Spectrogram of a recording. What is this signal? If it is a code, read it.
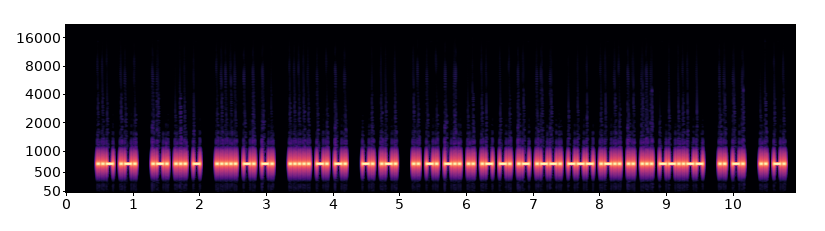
Morse code, heard as a keyed tone, about 35 wpm, 700 Hz. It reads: UR RST 5NN 5NN NR INDIANAPOLIS, IN IN
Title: K1USN SST QSO Practice 35wpm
